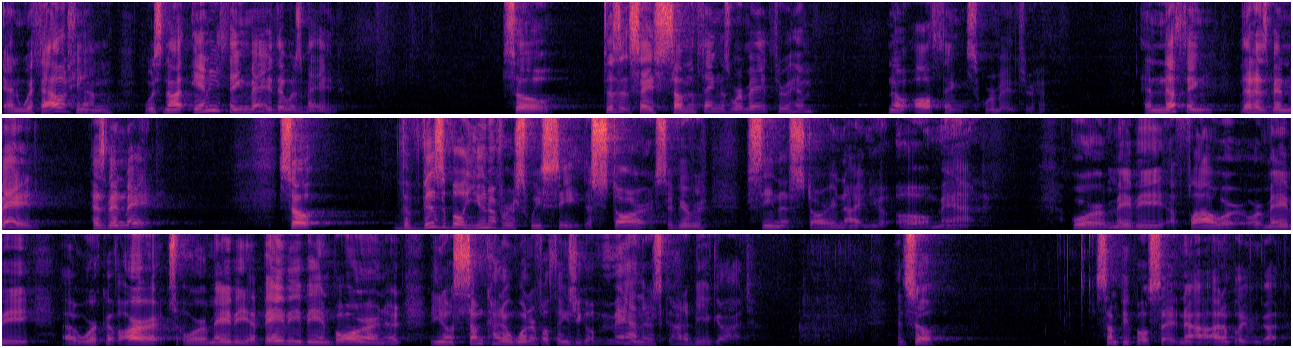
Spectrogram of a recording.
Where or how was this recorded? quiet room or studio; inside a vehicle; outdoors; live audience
live audience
